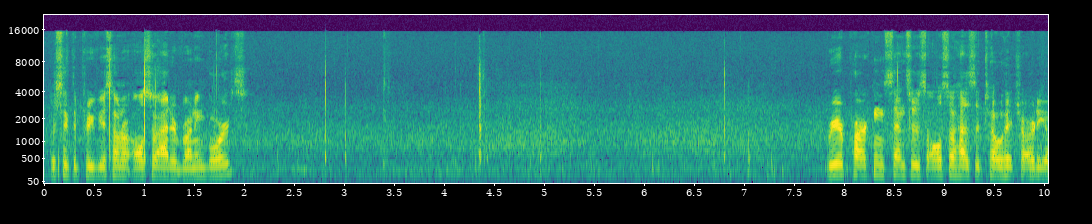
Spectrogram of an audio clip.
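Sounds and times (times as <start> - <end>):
distant traffic hiss: 0.0 - 9.7.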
